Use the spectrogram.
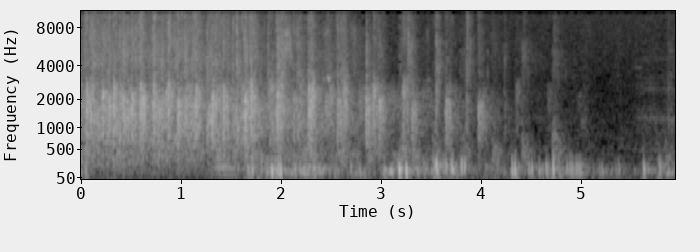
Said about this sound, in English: would you put your hands together and give a warm welcome to our esteemed guest and beloved pastor, Greg Moore.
